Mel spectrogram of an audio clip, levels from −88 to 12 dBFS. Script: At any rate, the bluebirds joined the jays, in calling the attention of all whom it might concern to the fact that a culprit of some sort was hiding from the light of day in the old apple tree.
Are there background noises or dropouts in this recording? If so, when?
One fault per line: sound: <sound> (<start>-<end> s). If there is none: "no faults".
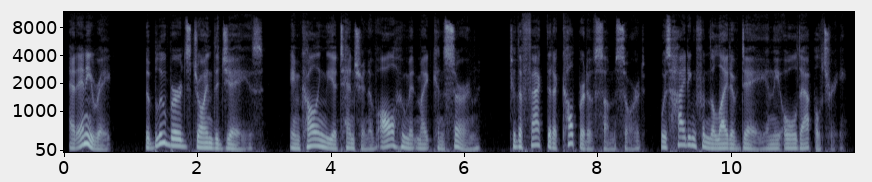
no faults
